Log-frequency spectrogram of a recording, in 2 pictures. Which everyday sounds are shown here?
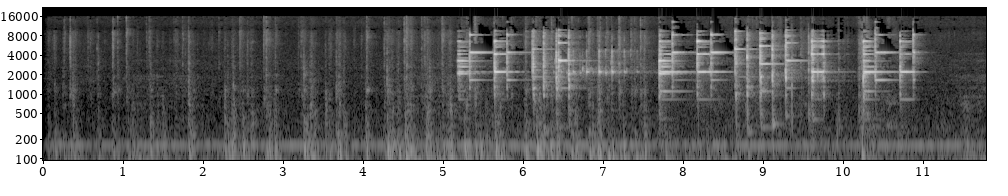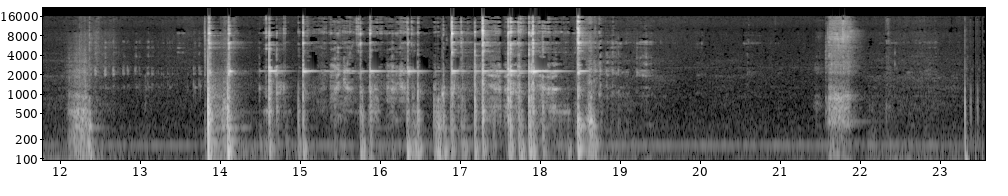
keyboard typing, phone ringing, wardrobe or drawer, cutlery and dishes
